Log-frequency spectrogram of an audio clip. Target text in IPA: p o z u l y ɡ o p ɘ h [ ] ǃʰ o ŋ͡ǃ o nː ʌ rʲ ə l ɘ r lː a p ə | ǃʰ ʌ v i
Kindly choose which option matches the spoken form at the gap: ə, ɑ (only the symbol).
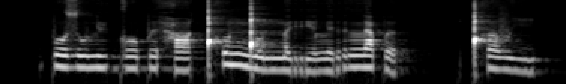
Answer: ɑ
